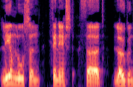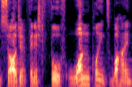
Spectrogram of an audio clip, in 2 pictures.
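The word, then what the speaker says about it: Sargeant: little interesting connection his team was Logan Logan Sergeant that's how you pronounce it and that's interesting and when I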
